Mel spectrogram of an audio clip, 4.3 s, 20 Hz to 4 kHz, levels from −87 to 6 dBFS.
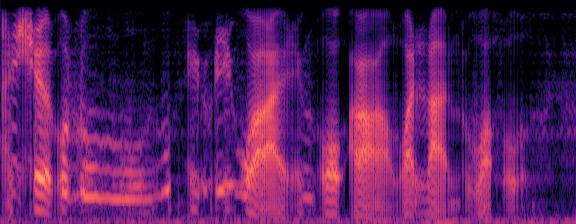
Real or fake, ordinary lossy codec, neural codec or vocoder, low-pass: fake; none; autoencoder, 22.05 kHz, a latent of 192 numbers a frame, VITS, trained on many speakers; 3.6 kHz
